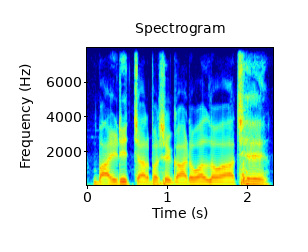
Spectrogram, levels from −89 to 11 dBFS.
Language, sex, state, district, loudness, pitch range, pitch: Bengali, male, West Bengal, Cooch Behar, -13 LUFS, 125-135 Hz, 130 Hz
